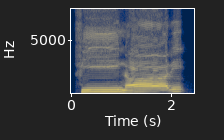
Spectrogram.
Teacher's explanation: نا را زیر ری، را کو ہم باریک پڑھیں گے کیونکہ را کے نیچے زیر آ گیا ہے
